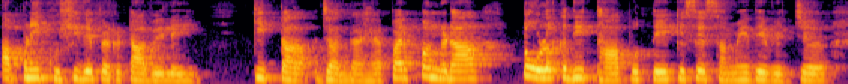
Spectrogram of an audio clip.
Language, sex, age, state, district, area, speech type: Punjabi, female, 45-60, Punjab, Mansa, urban, spontaneous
